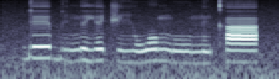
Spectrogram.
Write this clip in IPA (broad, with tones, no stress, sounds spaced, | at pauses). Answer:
ɡ eː˦ b i˨ ŋ ɪ˦˨ j e˦ t͡ʃ iː˨ w o˦ ŋ uː˨ n ĩ˨ kʰ aː˦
